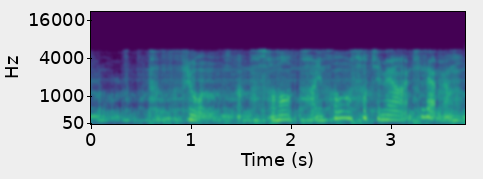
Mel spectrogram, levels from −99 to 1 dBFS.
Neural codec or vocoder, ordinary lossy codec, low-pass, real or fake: autoencoder, 44.1 kHz, a latent of 192 numbers a frame, MeloTTS; none; 5.4 kHz; fake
